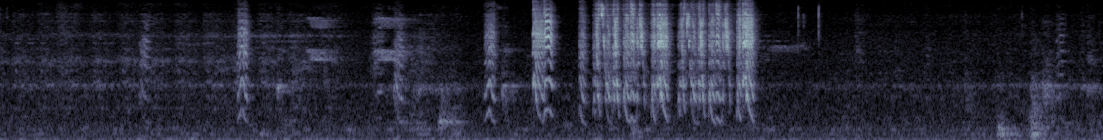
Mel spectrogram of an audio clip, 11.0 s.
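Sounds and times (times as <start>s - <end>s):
birds calling harshly: 1.3s - 8.1s.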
